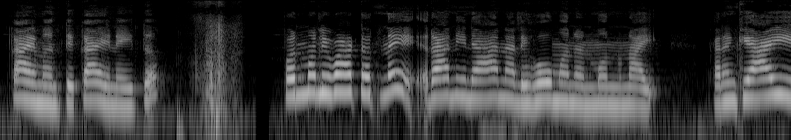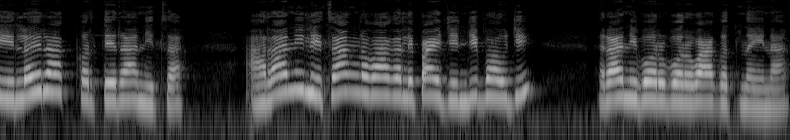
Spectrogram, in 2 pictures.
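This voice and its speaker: A woman's voice: extremely high pitch, a bit bright. A woman voicing an obliging young sister-in-law in a village cartoon, chatty and repetitive, with a Vidarbha Marathi accent. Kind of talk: homemade cartoon family dialogue.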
